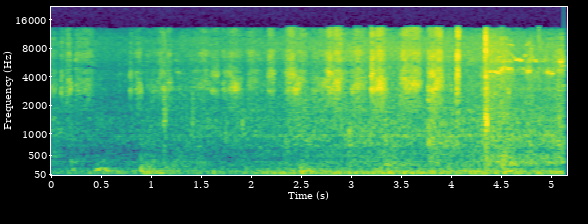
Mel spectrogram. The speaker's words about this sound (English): now I'm drawing a circle, and within this circle is myself.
